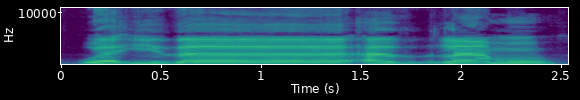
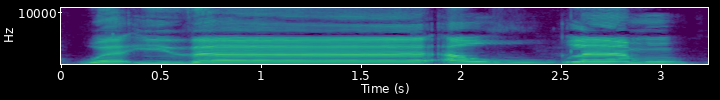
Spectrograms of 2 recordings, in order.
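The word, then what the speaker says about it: وَإِذَا أَظْلَمَ: Kalau d cuma kan dia punya sifatnya istial pangkalnya naik. Du, bad. Nah, sukun bad ya. Ketika sukun tadi kakak gini. Waidza adlamu seperti dza kurang tidak dinaikkan pangkalnya ya. Harusnya waidza adlamu ag ad ag gitu ya kak ya.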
